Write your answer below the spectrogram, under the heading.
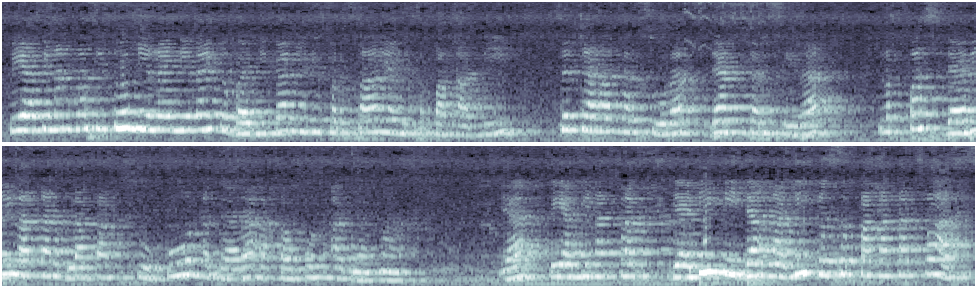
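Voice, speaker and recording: A woman's voice: high voice, normal speed, dark tone, a little hiss or hum. A woman teacher explaining classroom practice to colleagues, repeating key terms and addressing them as Bu. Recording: echoey room from far off.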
